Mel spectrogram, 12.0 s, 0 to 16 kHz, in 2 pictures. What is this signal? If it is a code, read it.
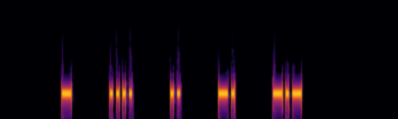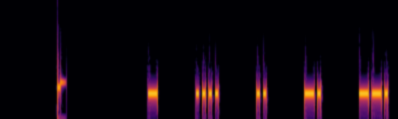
Morse code, heard as a keyed tone, about 25 wpm, spaced as for 12 wpm, 700 Hz. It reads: THINK THING
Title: 4x Character Spacing - Top 200 Words - 25wpm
